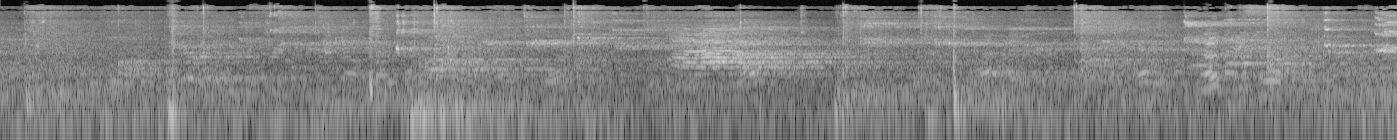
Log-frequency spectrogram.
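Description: Badminton rackets striking shuttlecocks in a large echoing sports hall: a string of sharp hits, one every second or so, with the murmur of players on the surrounding courts.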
